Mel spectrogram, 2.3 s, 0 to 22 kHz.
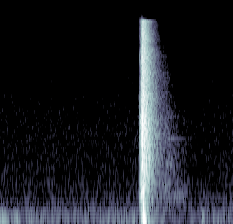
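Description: A single sharp crack about one and a half seconds in: a shot from a .177 multi-pump air rifle (Umarex NXG APX), with the pellet punching into a composite-toe safety shoe set on a wooden board.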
